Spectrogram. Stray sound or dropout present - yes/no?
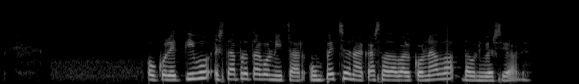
no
